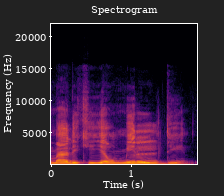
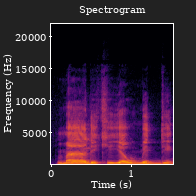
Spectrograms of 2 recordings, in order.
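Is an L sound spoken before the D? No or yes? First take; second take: yes; no. First: An L sound is pronounced before the D. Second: The L is silent, merging into a doubled D. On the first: The speaker calls it wrong. "You can't say" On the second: The speaker calls it right. "the Lam is not pronounced. So you say what?"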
